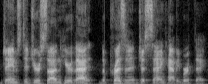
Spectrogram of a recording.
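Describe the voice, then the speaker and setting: A man's voice: medium pitch, measured pace, creaky, sharp tone. A man hosting a casual comic interview, playing along and relaying questions from viewers in the chat. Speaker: live-stream show host.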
